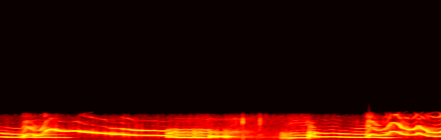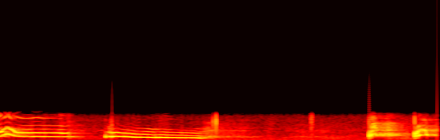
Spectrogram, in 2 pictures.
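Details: A Bichon Frise called Brie sings with falling howls and a wobbling, yodel-like trill in the middle, followed by a sliding whine and a quiet stretch with a faint low hum.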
